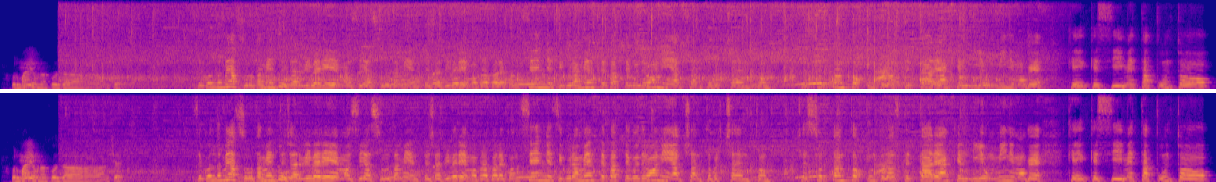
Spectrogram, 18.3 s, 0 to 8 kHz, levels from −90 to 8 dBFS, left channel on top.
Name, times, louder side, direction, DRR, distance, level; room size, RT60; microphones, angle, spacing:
voice 1, 0.2-1.9 2.9-3.0 3.3-4.5, right 4 dB, 85° right, 0.5 m, -31 dB
sound 1, 0.9-16.0, left 6 dB, 75° left, 0.6 m, -32 dB
voice 2, 2.9-11.6 12.0-18.0, right 4 dB, 20° right, 0.4 m, -25 dB
5.2 x 3.2 x 2.7 m
head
